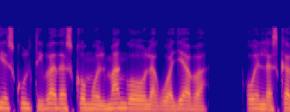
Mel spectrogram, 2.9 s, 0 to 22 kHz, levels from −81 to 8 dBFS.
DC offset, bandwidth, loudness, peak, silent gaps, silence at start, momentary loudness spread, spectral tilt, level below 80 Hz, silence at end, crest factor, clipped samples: 2%; 8 kHz; -21 LUFS; -4 dBFS; 2.09-2.42 s; 0 s; 7 LU; -7 dB/octave; -48 dBFS; 0 s; 16 dB; under 0.1%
